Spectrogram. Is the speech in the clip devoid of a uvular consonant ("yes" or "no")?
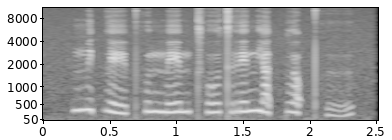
yes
